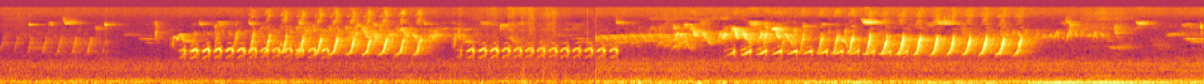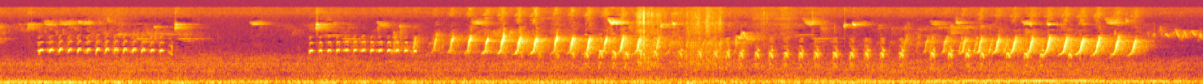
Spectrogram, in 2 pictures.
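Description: Songbirds singing rapid high trills again and again, each lasting one to three seconds, with shorter chirped bursts between them, over a faint low rumble.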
